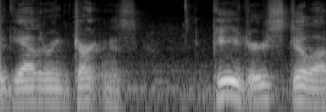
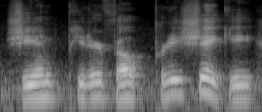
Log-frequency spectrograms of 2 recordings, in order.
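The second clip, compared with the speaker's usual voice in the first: ordinary delivery, nothing marked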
